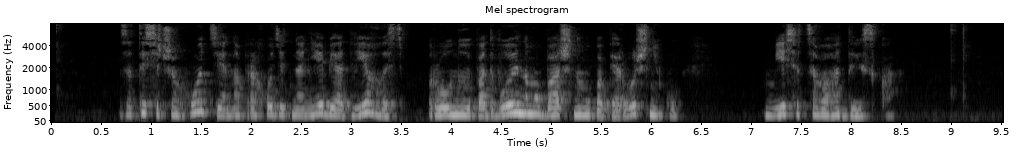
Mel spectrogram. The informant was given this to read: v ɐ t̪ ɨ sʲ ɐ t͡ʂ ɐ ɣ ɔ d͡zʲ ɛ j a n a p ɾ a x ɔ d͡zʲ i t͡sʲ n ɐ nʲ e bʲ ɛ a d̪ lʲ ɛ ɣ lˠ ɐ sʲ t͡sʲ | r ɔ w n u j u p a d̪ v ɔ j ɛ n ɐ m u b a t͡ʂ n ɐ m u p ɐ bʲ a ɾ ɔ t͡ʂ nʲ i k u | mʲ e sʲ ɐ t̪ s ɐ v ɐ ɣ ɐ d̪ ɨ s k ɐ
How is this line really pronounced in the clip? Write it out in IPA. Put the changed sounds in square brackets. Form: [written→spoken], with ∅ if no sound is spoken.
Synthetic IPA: [v→z] ɐ t̪ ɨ sʲ ɐ t͡ʂ ɐ ɣ ɔ d͡zʲ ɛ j a n a p ɾ a x ɔ d͡zʲ i t͡sʲ n ɐ nʲ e bʲ ɛ a d̪ lʲ ɛ ɣ lˠ ɐ sʲ t͡sʲ | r ɔ w n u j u p a d̪ v ɔ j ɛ n ɐ m u b a t͡ʂ n ɐ m u p ɐ [bʲ→pʲ] a ɾ ɔ t͡ʂ nʲ i k u | mʲ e sʲ ɐ t̪ s ɐ v ɐ ɣ ɐ d̪ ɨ s k ɐ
